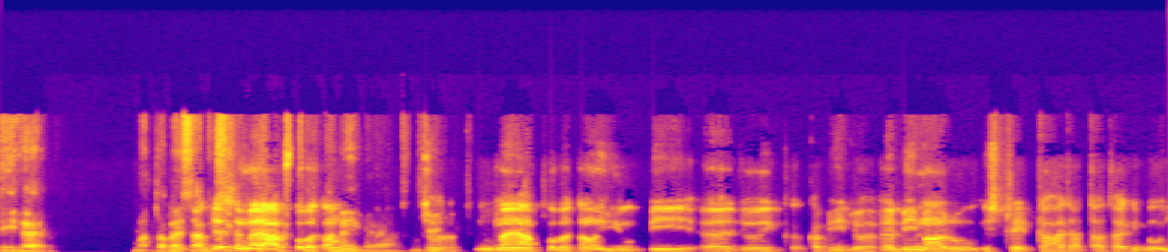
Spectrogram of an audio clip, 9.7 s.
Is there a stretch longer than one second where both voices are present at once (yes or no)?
yes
